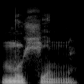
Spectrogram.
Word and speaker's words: Mushin: It is called Mushin, pronounced mushin.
